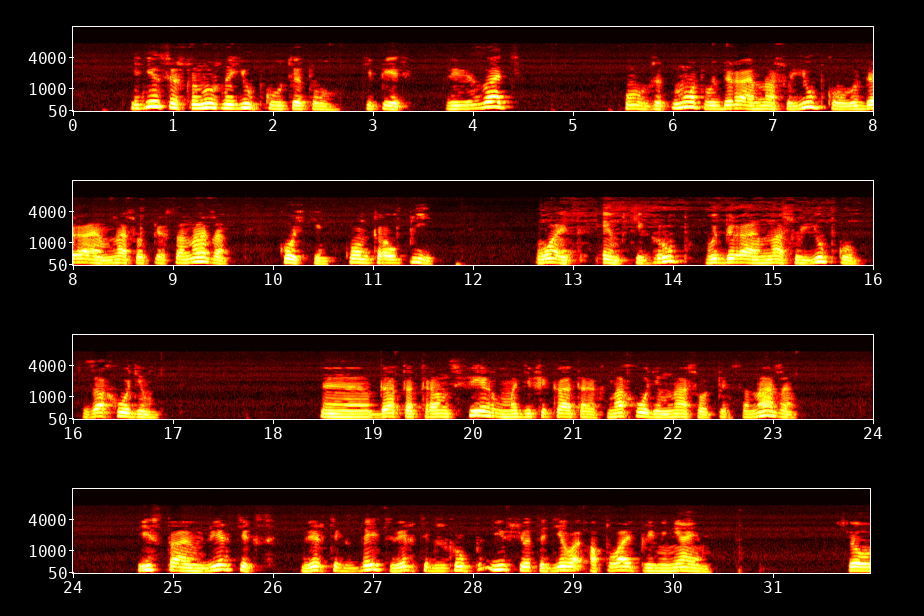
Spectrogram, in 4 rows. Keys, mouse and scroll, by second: 1.4 click, 2.6 click, 5.1 click, 6.6 click, 8.5 shift+click, 11.1 ctrl+p, 14.8 click, 16.9 click, 17.9-19.4 drag, 21.6 click, 24.9 click, 25.4 click, 27.1 click, 28.5 click, 30.9 space.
